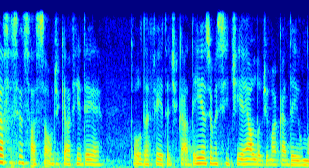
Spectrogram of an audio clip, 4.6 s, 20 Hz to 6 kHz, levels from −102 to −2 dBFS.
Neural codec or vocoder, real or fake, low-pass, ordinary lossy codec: codec, 16 kHz, 4 kbps, FunCodec, trained on Chinese and English, 50 frames a second; fake; 5.4 kHz; none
